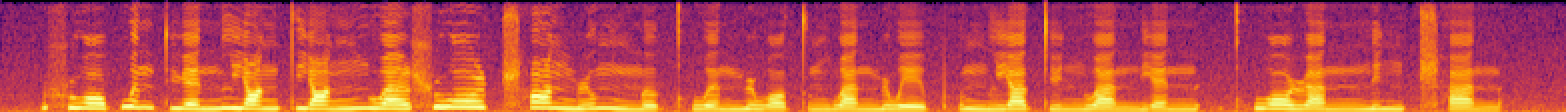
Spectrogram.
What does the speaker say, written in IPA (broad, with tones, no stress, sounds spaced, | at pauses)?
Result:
ʂ w ɔ˧˥ p w ə˧ n t̪ ɥ ɛ˧˥ n l j ɑ˧˥ ŋ t̪ j ɑ˧˥ ŋ n̪ w ä˧˥ ʂ w ɔ˥ ʈ͡ʂʰ ɑ˥˧ ŋ ɻ ʊ˥˩ ŋ n̪ ɤ˧˥ kʰ w ə˧˥ n ɻ w ɔ˨˩ t̪ ʊ˦ ŋ w a˧˥ n ɻ w e˨˩ ɪ̯ pʰ ʊ˥˩ ŋ l j ä˥ t̪ y˧˥ n w ä˥˩ n̪ j ɛ˥ n | kʰ w ɔ˥˩ ɻ a˨˩ n n̪ i˥˧ ŋ ʈ͡ʂʰ a˥˩ n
